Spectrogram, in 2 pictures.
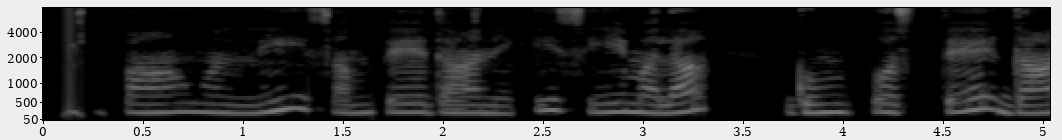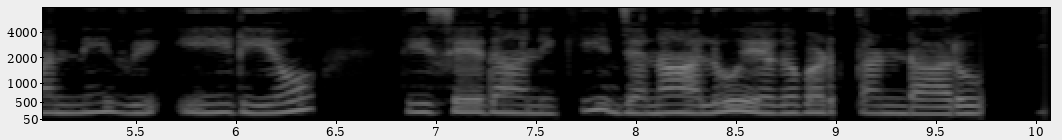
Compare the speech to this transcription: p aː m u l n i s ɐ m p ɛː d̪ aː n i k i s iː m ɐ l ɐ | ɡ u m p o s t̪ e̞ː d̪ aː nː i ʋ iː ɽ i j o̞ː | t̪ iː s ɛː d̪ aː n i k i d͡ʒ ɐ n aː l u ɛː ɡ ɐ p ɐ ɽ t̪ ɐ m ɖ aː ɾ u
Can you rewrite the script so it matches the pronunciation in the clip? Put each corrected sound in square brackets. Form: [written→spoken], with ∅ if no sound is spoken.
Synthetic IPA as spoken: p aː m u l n i s ɐ m p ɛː d̪ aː n i k i s iː m ɐ l ɐ | ɡ u m p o s t̪ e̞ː d̪ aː nː i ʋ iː ɽ i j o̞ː | t̪ iː s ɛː d̪ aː n i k i d͡ʒ ɐ n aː l u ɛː ɡ ɐ [p→b] ɐ ɽ t̪ ɐ [m→ɳ] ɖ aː ɾ u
